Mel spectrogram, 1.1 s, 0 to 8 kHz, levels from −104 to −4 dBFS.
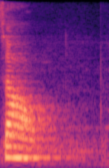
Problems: constant background noise, echo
